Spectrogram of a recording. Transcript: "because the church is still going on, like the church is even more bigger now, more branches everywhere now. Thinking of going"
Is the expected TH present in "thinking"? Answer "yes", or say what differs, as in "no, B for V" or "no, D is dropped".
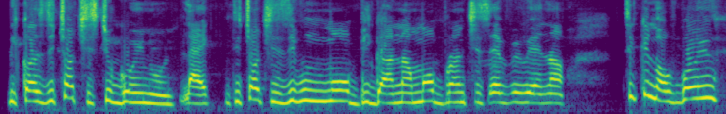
no, T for TH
